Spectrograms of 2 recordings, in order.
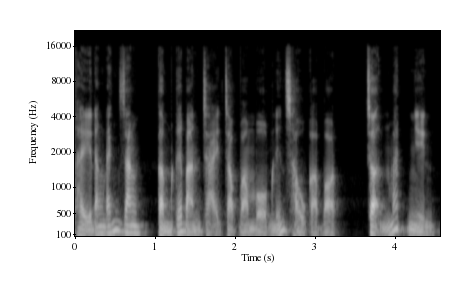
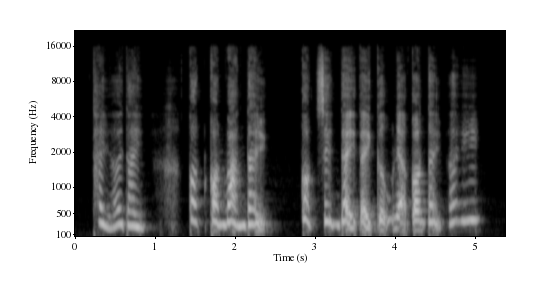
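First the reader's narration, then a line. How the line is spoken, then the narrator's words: Crying. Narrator (Vietnamese): khóc lóc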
